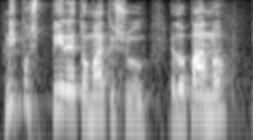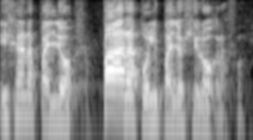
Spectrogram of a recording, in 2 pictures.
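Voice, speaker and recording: A man's voice: on the high side, animated, a bit bright. An actor playing an exasperated, short-tempered man of the house in a sitcom. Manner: exasperated, quick. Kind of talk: sitcom acting.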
